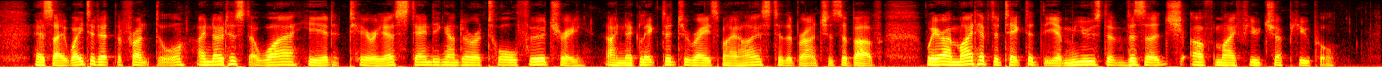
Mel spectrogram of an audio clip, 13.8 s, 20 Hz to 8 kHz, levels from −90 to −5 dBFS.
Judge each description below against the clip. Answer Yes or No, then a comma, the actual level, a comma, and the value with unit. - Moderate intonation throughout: Yes, average, 3.0 semitones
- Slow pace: No, average, 180 wpm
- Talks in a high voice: No, low, 115 Hz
